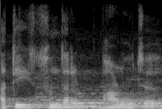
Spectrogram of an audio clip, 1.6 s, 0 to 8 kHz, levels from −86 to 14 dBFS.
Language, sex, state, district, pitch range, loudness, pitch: Garhwali, male, Uttarakhand, Tehri Garhwal, 145-160 Hz, -13 LUFS, 155 Hz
